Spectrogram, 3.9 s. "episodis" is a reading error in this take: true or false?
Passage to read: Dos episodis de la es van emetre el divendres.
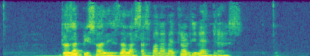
false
